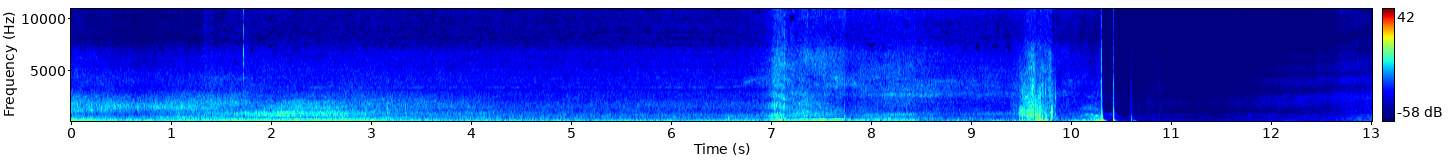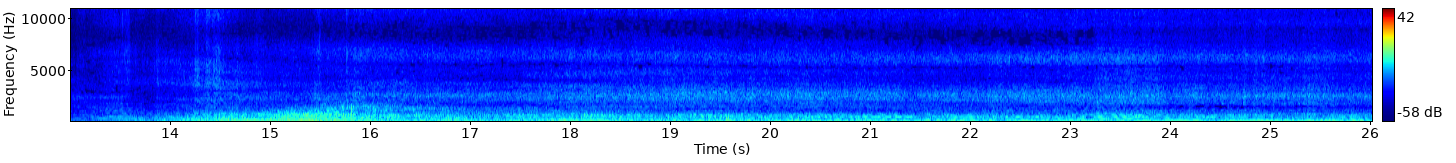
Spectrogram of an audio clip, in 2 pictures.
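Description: Cars passing on the road, with one sharp knock about ten seconds in, then a short dropout. After that comes the steady multi-tone hum of a six-rotor drone's propellers as it hovers.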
